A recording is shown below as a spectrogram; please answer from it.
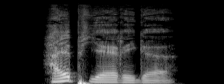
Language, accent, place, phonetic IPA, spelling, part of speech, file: German, Germany, Berlin, [ˈhalpˌjɛːʁɪɡə], halbjährige, adjective, De-halbjährige.ogg
- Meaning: inflection of halbjährig: 1. strong/mixed nominative/accusative feminine singular 2. strong nominative/accusative plural 3. weak nominative all-gender singular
